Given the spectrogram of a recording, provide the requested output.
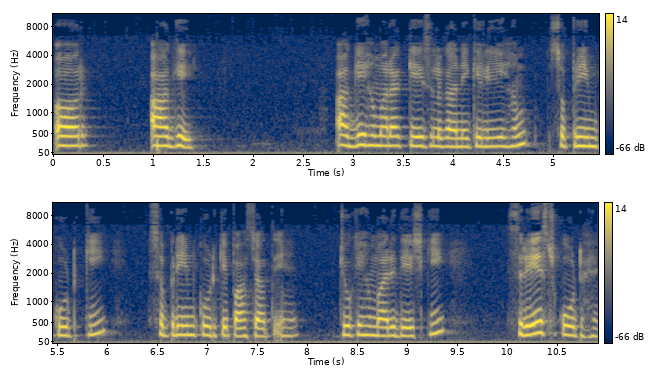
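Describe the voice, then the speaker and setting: A woman's fairly high, dark, mellow voice with a slight Punjabi accent, monotone and flat, broken by long, frequent pauses. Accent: slight Punjabi touch in Hindi. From Punjab, India. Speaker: teacher. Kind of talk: lecture. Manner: halting, self-correcting.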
